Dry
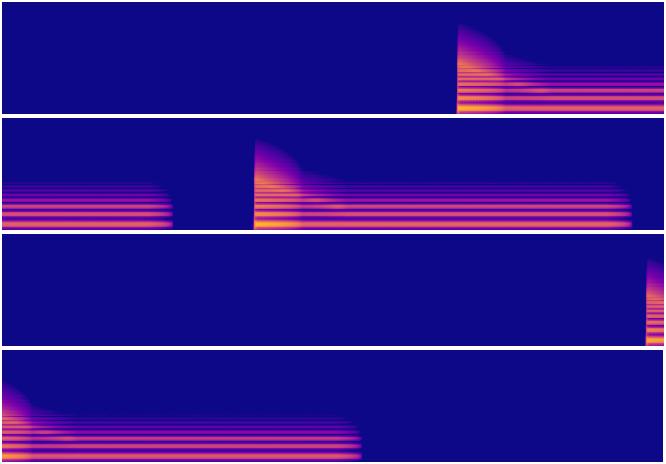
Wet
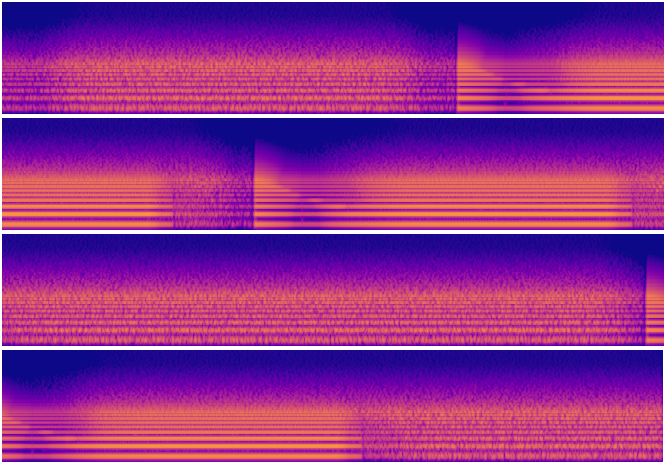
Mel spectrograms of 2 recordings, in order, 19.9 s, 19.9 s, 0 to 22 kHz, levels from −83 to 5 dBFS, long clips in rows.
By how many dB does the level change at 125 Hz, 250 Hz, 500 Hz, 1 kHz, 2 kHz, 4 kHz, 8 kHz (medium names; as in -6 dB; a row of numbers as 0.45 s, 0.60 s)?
+0.5 dB, +1.0 dB, +13.5 dB, +14.5 dB, +13.5 dB, +17.5 dB, no reading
